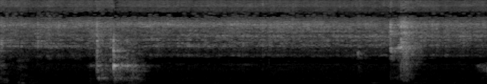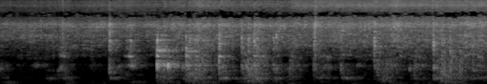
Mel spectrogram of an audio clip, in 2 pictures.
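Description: Cumin seeds sizzling in hot oil in a pan for samai rice kichadi: a fine hissing crackle with intermittent utensil clinks and scrapes that grow busier toward the end, with no talk.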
